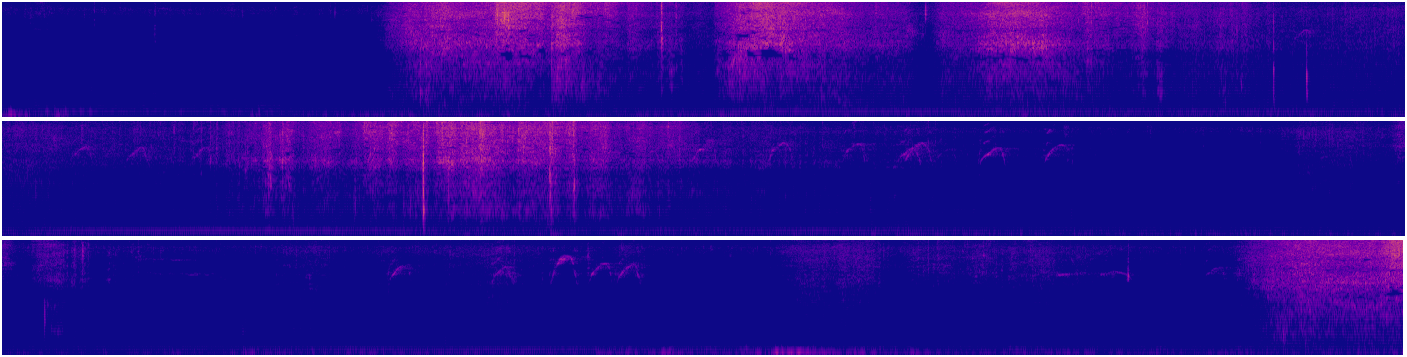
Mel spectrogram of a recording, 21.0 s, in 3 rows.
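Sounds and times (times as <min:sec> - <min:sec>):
rustling noise: 0:01.9 - 0:11.2, 0:20.2 - 0:21.0
small birds chirping: 0:02.0 - 0:12.8, 0:13.4 - 0:21.0.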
